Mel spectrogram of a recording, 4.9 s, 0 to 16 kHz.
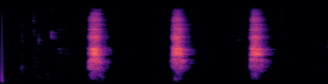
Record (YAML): exhalation_length: 4.9 s
exhalation_amplitude: 9052
exhalation_signal_mean_std_ratio: 0.28
survey_phase: beta (2021-08-13 to 2022-03-07)
age: 45-64
gender: Female
wearing_mask: 'No'
symptom_none: true
smoker_status: Ex-smoker
respiratory_condition_asthma: false
respiratory_condition_other: false
recruitment_source: REACT
submission_delay: 2 days
covid_test_result: Negative
covid_test_method: RT-qPCR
